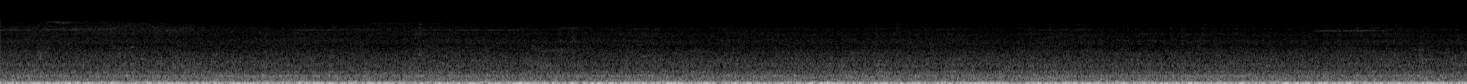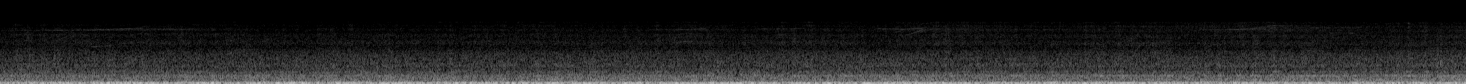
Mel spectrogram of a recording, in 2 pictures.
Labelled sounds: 13.1	13.9	killer whale, southern resident, 4.7 to 5.7 kHz
15.1	16.6	killer whale, southern resident, 4.0 to 6.0 kHz
23.4	24.2	killer whale, southern resident, 4.0 to 6.8 kHz
26.8	27.6	killer whale, southern resident, 4.8 to 7.2 kHz

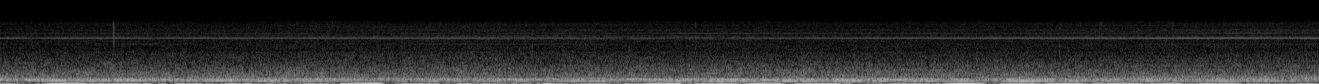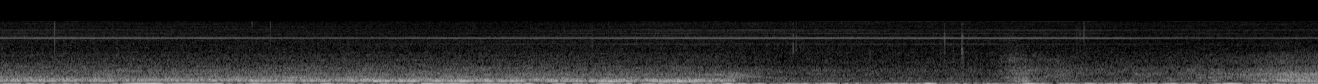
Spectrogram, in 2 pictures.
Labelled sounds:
21.4	26.3	vessel noise, 0 to 8.0 kHz

